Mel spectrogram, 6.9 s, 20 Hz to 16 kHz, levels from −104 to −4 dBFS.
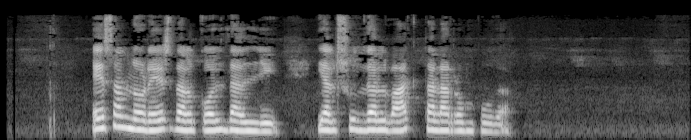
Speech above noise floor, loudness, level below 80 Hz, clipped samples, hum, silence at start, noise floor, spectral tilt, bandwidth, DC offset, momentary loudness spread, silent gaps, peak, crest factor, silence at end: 43 dB; -20 LUFS; -70 dBFS; under 0.1%; none; 0.95 s; -62 dBFS; -5 dB/octave; 11.5 kHz; under 0.1%; 9 LU; none; -4 dBFS; 18 dB; 1.8 s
